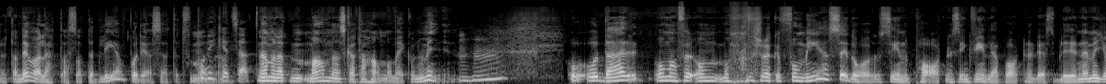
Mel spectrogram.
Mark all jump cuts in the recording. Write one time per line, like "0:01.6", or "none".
0:05.6

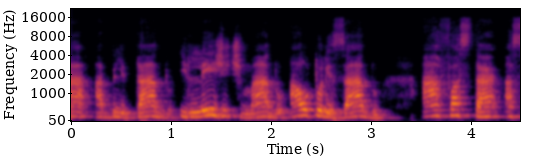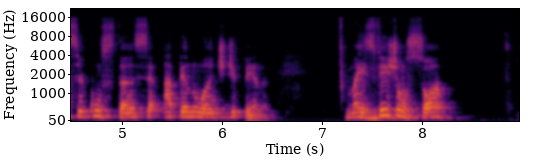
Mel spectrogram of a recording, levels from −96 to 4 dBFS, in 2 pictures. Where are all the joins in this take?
none

